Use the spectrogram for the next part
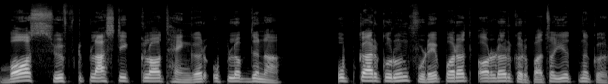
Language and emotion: Goan Konkani, neutral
